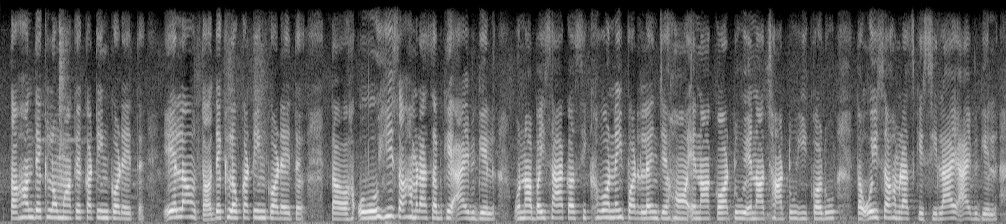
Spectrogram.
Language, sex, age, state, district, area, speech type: Maithili, female, 60+, Bihar, Madhubani, rural, spontaneous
